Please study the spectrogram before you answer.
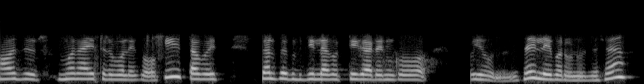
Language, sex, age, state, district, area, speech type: Nepali, female, 30-45, West Bengal, Jalpaiguri, rural, conversation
